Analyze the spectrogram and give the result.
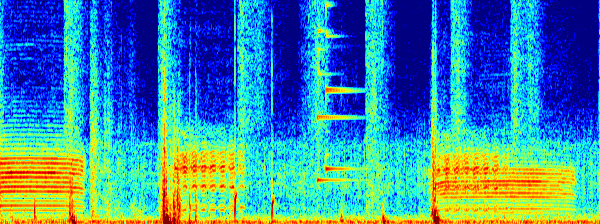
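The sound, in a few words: sheep bleating in a video game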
